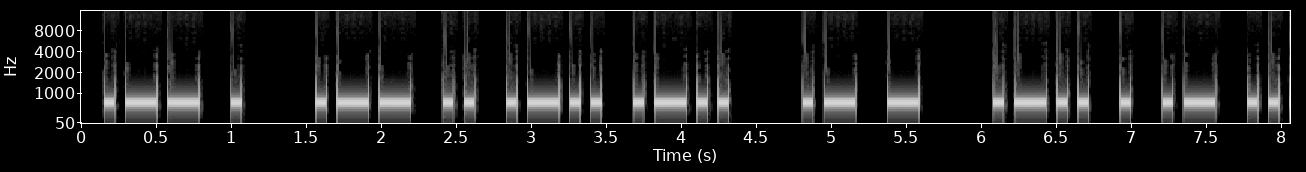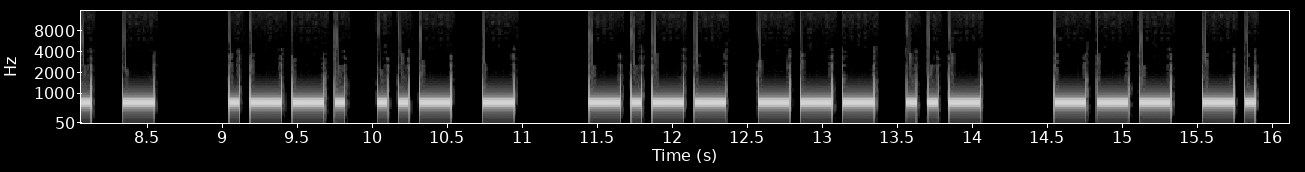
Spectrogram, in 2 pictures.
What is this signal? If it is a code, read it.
Morse code, heard as a keyed tone, about 17 wpm, 700 Hz. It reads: WE WILL AT LEAST PUT YOU ON
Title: Sentences from Top 1200 Words 17wpm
